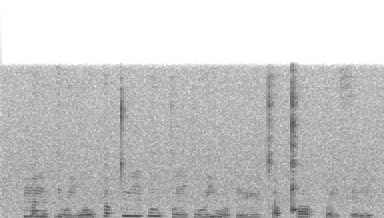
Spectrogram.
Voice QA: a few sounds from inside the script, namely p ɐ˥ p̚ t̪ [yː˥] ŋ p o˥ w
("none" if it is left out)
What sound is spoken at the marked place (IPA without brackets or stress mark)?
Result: yː˥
